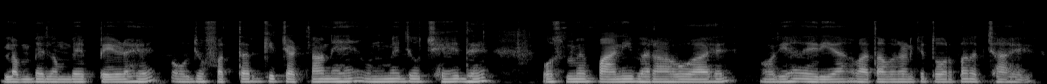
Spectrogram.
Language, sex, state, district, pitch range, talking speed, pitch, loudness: Hindi, male, Chhattisgarh, Bilaspur, 120-130 Hz, 160 wpm, 125 Hz, -28 LUFS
